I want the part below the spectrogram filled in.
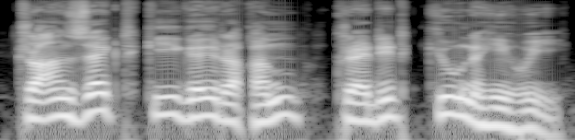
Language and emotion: Urdu, neutral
